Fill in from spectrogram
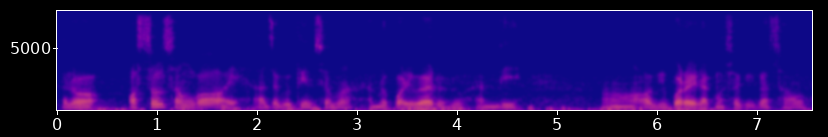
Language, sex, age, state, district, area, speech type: Nepali, female, 45-60, West Bengal, Kalimpong, rural, spontaneous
